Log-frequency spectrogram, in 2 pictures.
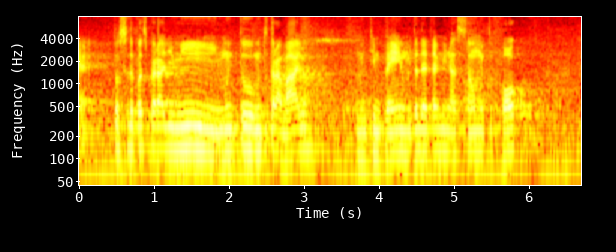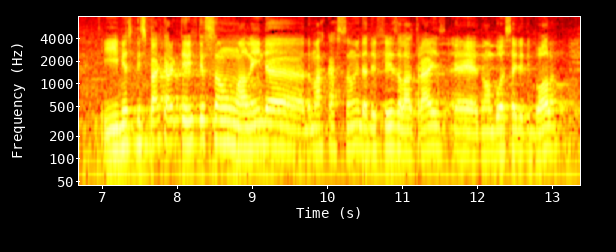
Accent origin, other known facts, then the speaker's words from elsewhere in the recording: Natal, Rio Grande do Norte, Brazil; Eu tenho 23 anos, eu sou de Natal. Eu comecei minha carreira lá no time do interior lá.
